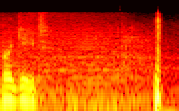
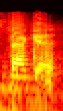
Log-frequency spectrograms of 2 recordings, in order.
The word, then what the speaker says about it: Brigitte: I think you pronounce it Brigitte. It's baguette. Baguette? It's baguette. Baguette as in French baguette?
